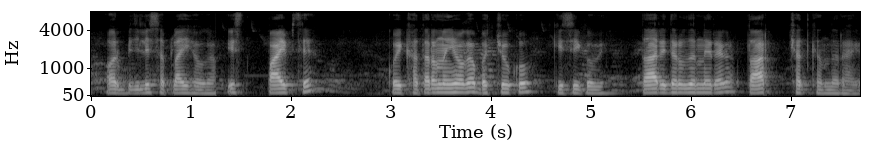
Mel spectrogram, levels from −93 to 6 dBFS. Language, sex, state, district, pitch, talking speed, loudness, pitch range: Hindi, male, Bihar, Darbhanga, 135 Hz, 195 wpm, -34 LUFS, 125-145 Hz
